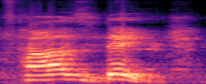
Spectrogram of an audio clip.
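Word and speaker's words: Thursday: দেখো উইয়েন্সডে Wednesday right এখানে ডি টা কিন্তু সাইলেন্ট হয়ে গেছে ওয়েন্সডে তারপরে দেখো থার্সডে এখানেও কিন্তু আর টা কি হয়েছে সাইলেন্ট হয়েছে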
